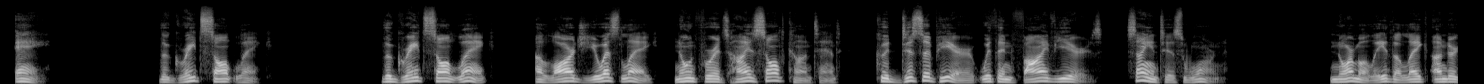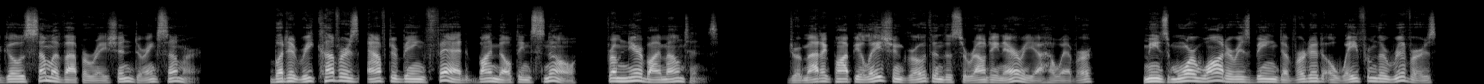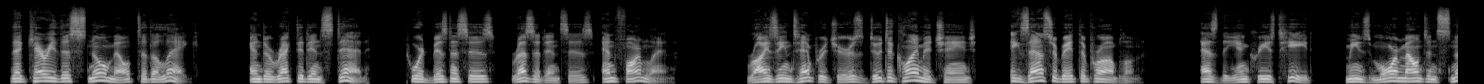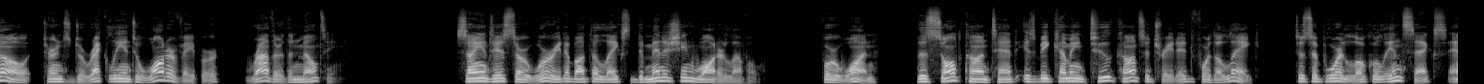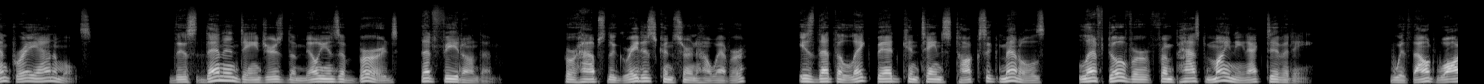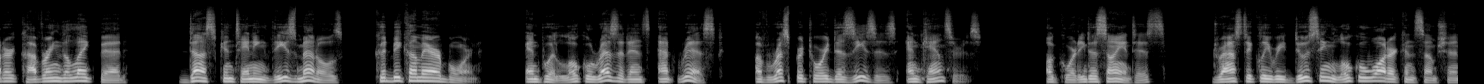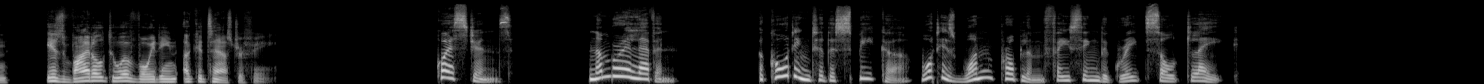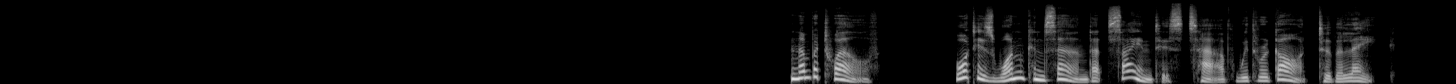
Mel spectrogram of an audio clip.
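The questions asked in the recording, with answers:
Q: According to the speaker, what is one problem facing the Great Salt Lake?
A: Population growth diverts water away from the rivers that feed the lake, and it could disappear within 5 years

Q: What is one concern that scientists have with regard to the lake?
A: Dust containing toxic metals from the exposed lake bed could harm residents' health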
